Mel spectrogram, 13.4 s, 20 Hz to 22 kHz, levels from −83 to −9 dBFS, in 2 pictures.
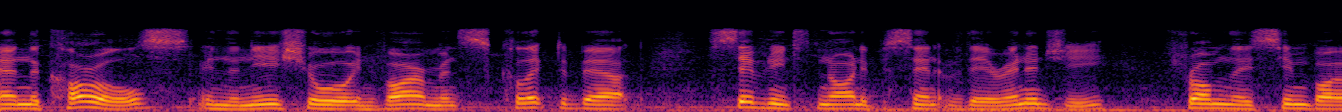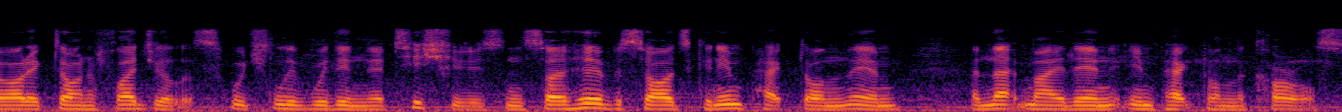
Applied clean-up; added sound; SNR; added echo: none; none; none; none.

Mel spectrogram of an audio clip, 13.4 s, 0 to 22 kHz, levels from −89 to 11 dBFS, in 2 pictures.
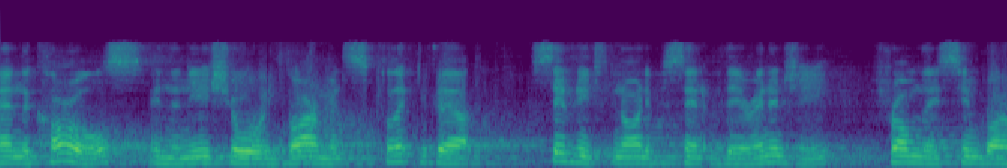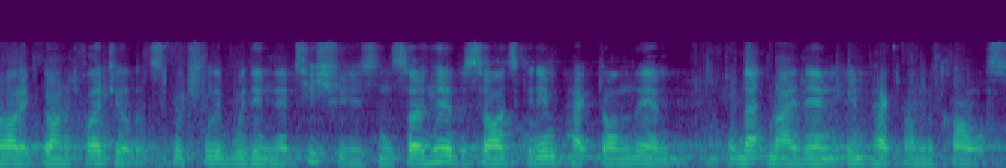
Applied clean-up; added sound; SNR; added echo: neural separator model SepFormer DNS4.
